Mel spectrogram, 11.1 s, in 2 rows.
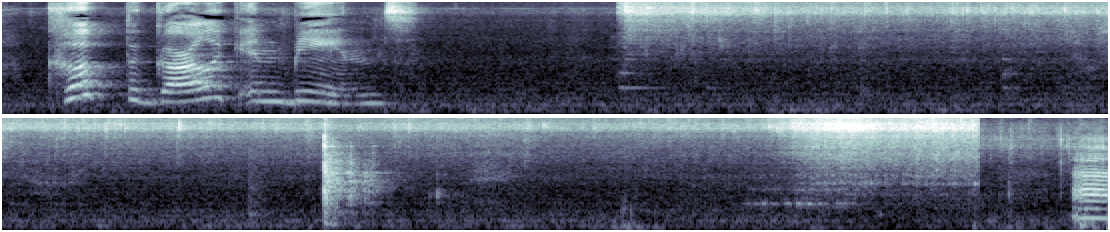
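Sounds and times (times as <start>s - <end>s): garlic sizzling in a pot: 3.1s - 11.0s.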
